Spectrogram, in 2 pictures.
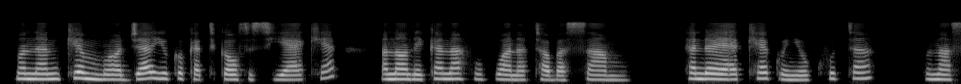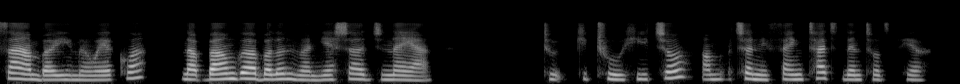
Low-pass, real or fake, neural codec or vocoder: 7.2 kHz; fake; codec, 16 kHz, 0.2 kbps, FocalCodec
